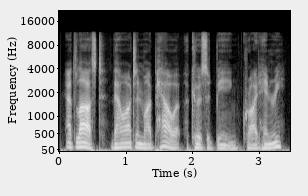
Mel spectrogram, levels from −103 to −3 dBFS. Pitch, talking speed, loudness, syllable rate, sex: 105 Hz, 190 wpm, -19 LUFS, 4.9 syllables/s, male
